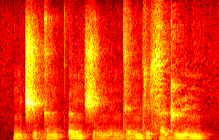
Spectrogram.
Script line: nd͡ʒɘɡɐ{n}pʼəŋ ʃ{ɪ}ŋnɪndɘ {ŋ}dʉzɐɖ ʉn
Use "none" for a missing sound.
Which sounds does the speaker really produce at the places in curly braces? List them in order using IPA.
n, ə, n

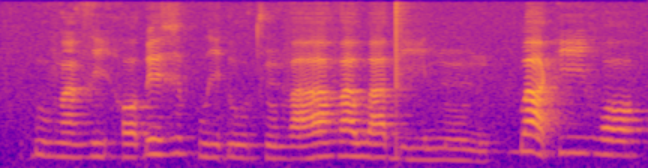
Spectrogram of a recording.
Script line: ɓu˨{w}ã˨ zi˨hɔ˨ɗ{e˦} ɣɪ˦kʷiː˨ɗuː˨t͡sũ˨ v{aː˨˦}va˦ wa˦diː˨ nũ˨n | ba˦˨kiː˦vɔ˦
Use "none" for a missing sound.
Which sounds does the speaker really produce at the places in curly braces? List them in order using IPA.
v, e˦, aː˨˦

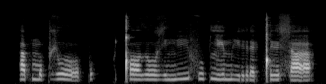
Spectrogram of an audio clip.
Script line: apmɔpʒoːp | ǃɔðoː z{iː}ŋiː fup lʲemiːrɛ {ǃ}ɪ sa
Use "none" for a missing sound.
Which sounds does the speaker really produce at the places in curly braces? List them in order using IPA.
i, ǃ

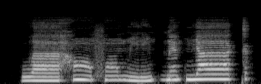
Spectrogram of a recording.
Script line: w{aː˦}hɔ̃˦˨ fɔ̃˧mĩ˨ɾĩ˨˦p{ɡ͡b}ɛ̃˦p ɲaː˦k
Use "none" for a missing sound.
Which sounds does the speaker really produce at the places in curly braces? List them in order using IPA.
aː˨, ɡ͡b

